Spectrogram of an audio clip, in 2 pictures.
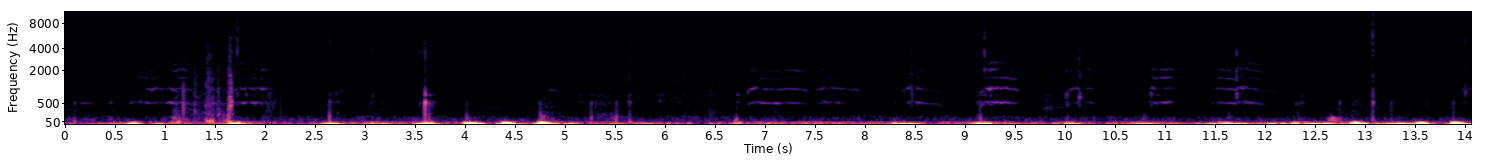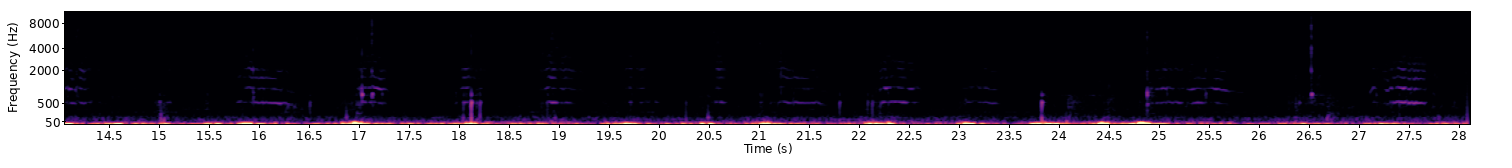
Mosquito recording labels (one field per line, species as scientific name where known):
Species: Mansonia uniformis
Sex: female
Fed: unfed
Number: one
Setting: cup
